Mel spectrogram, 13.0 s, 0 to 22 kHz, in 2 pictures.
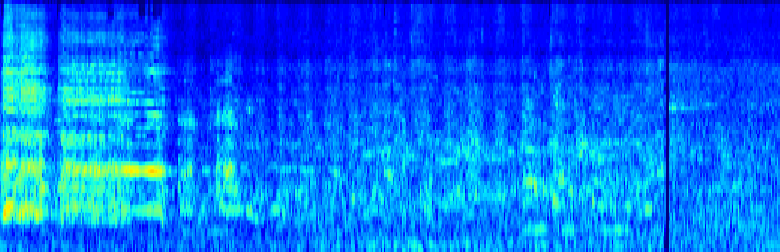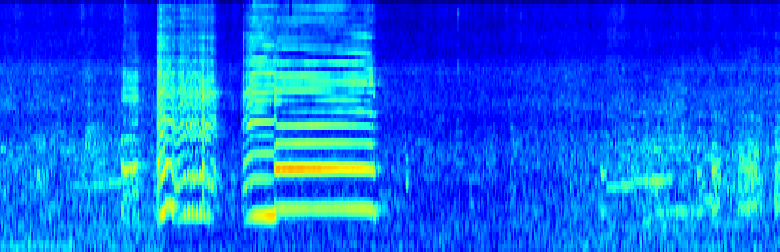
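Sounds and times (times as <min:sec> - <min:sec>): rooster crowing: 0:00.0 - 0:01.5, 0:07.5 - 0:09.8.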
